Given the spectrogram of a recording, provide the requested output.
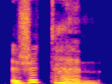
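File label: Eternal love, French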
